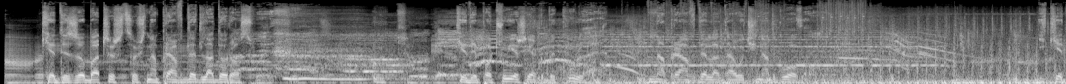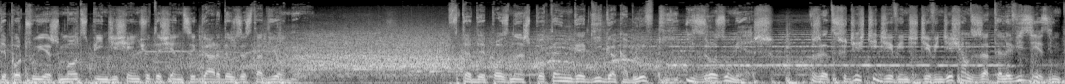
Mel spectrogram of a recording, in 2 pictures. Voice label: radio; netia wolnosc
